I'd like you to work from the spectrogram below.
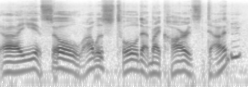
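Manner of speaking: slow, questioning rise on "done?" at the very end; pointed question. Retold or imitated. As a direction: stretch the words out and lift "done?" like a real question. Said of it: "I am doing my best to emphasize the question in my voice".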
